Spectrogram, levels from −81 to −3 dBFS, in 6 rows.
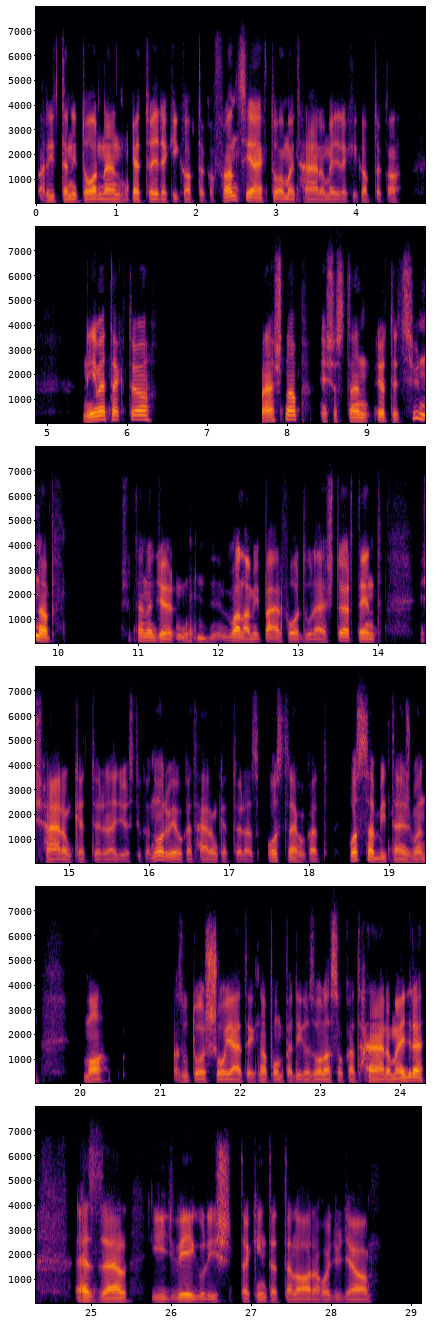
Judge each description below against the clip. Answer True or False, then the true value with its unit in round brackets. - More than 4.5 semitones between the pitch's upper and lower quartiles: True (4.9 semitones)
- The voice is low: True (100 Hz)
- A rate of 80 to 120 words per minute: True (105 wpm)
